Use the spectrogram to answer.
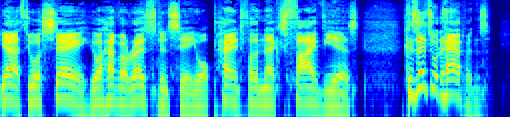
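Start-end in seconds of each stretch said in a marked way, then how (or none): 0.0-3.6 fake, put-on German accent. Acting out someone offering them a painting residency, in a put-on German accent. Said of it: "I'm going to say German".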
